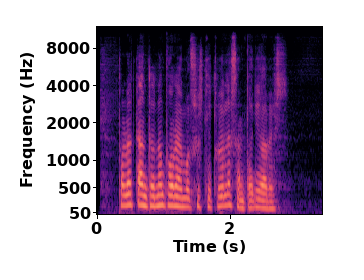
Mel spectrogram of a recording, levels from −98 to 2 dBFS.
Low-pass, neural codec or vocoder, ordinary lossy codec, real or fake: 10.8 kHz; codec, 44.1 kHz, 1.7 kbps, Pupu-Codec; MP3, 96 kbps; fake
